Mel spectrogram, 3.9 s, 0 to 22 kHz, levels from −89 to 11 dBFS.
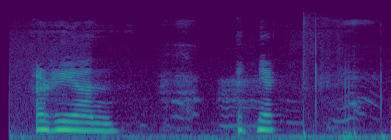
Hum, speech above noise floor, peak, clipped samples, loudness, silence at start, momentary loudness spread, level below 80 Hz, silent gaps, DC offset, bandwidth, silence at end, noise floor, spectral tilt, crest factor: none; 26 dB; -16 dBFS; under 0.1%; -32 LUFS; 0.1 s; 24 LU; -54 dBFS; none; under 0.1%; 13.5 kHz; 0.05 s; -56 dBFS; -6.5 dB/octave; 18 dB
